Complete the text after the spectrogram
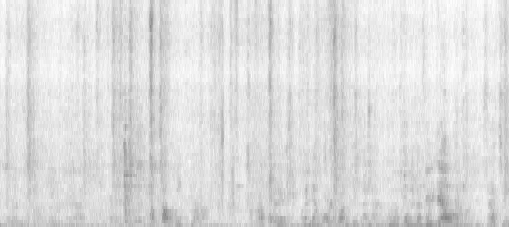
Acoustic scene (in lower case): restaurant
